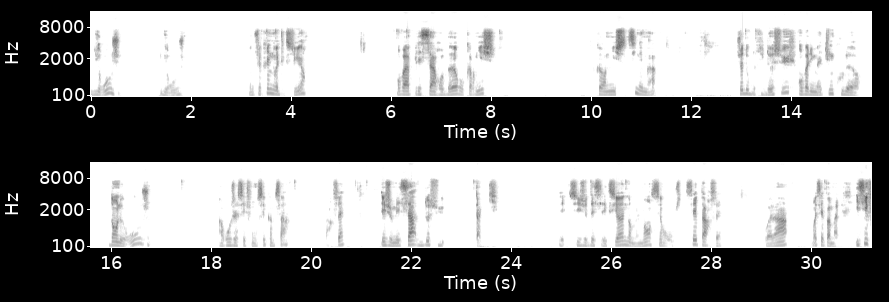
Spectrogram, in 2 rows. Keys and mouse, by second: 3.4 click, 6.0 click, 8.2-12.0 typing, 13.0 click, 14.6 click, 18.4 click, 19.6 click, 21.0 click, 22.2 click, 25.5 click, 27.8 click.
